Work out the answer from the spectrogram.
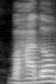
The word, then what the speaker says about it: भाद्र: वाला सावन और भादों, भादों बोला जाता है यहाँ। ठीक है, हमारी तरफ भाद्र, ऐसे असली में उसका प्रोनाउंसिएशन भाद्र होता है, लेकिन हमारी तरफ भादों बोला जाता है, श्रावण एंड भादौ।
